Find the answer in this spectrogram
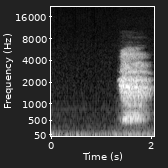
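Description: Near silence, then a man's short in-breath lasting about half a second, a little over halfway through.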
